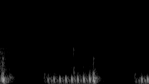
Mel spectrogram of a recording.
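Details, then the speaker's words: Spectra electric breast pump in initiation (let-down) phase, lower setting, before attaching to breast: fast regular mechanical pulsing of the motor in short bursts separated by silence. "you can hear it at how quick it is. And then you could see it, what it looks like when it's pulling. So it's a little bit faster, and then this is a lower setting too."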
